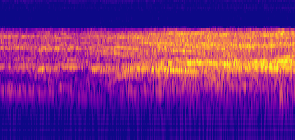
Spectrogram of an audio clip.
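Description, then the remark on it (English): A basketball crowd at a game between Hoonah and Klukwan cheering and shouting, a dense roar that swells louder over a few seconds and stays steady, with whoops rising out of the noise. “You can hear the crowd, though.”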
